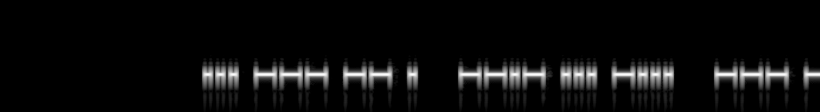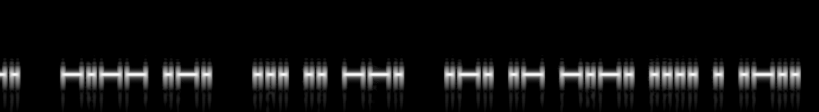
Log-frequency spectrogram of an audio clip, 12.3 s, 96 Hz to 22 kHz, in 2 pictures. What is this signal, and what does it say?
Morse code, heard as a keyed tone, about 25 wpm, 600 Hz. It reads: SOME QSB ON YR SIG RACHEL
